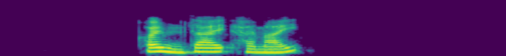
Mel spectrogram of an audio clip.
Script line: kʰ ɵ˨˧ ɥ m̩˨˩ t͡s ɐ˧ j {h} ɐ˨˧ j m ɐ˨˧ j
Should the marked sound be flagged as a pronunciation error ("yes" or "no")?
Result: no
